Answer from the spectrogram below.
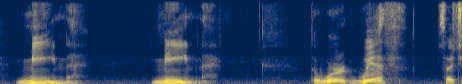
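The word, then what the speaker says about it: מן: The word from is pronounced mean.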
